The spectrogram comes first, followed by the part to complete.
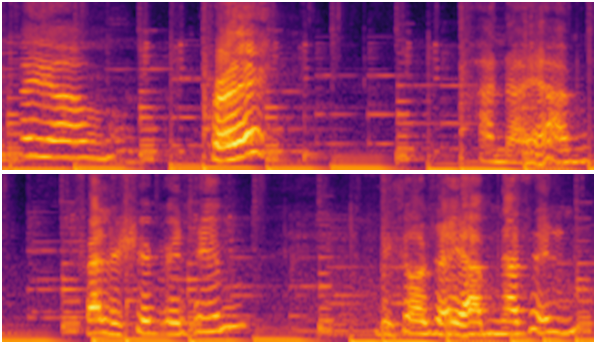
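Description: A man talks at a very slow pace with long, frequent pauses. Clear music plays in the background. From Barbados. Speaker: centenarian interviewee. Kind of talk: interview answer. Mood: calm, devout. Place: home room.

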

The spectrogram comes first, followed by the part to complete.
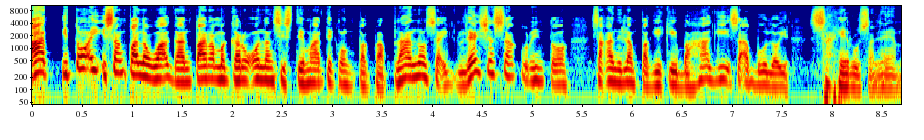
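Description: The pace is fairly quick, with hardly any pauses and very wide pitch swings. The sound is dry and close with no echo. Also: man, high pitch for a man. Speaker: Bible study teacher. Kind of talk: Bible study discussion.

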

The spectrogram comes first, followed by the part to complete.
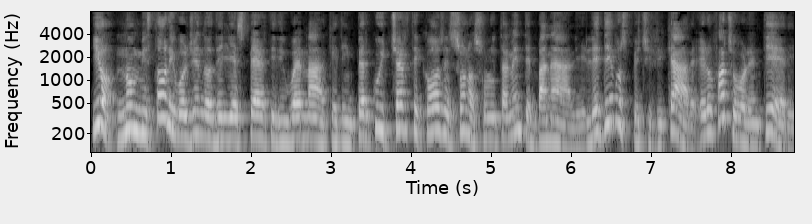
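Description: A man talks in a high voice with lively intonation. He keeps a moderate pace with hardly any pauses, over a quiet background. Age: 50s. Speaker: YouTuber and music producer; YouTuber. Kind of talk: tutorial. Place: studio.

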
